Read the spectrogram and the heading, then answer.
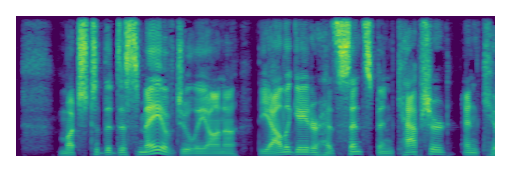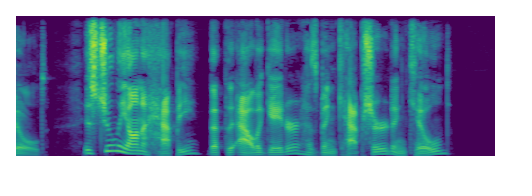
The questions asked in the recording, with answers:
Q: Is Juliana happy that the alligator has been captured and killed?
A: No, Juliana isn't happy that the alligator has been captured and killed.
